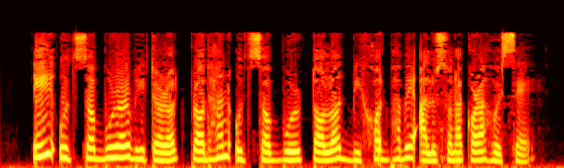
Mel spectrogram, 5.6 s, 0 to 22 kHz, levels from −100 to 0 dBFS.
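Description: Speech, and two problems run the whole way through. Hard clipping: the level is pushed about 6 dB past full scale, so a small share of peaks get flattened, giving a crackly edge on loud syllables. The sound is also dull and smeared with a fizzy, warbly texture, and nothing survives above 9.7 kHz. That points to AAC compression, likely AAC-LC at a low bitrate around 32 kbps.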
